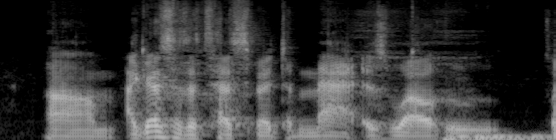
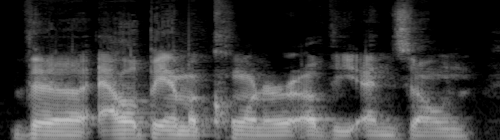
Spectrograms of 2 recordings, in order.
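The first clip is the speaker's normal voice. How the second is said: usual speaking voice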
